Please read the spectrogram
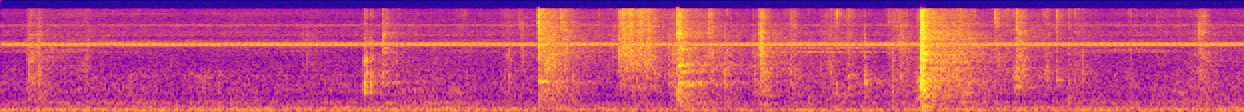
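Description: Badminton rackets hitting a shuttlecock in a rally: about four sharp pops a second or so apart, the loudest about four and a half seconds in, over a steady high whine and low hum.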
